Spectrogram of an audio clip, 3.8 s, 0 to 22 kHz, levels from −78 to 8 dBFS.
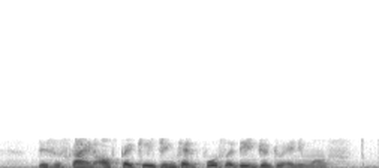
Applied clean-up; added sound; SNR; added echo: none; none; none; none.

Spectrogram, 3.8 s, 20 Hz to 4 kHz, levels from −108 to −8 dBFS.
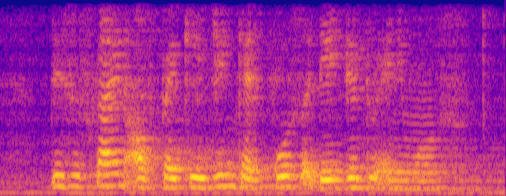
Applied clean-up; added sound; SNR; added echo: none; none; none; reverberation time 2.3 s.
